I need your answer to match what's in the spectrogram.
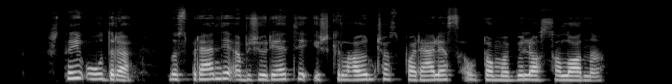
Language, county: Lithuanian, Alytus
